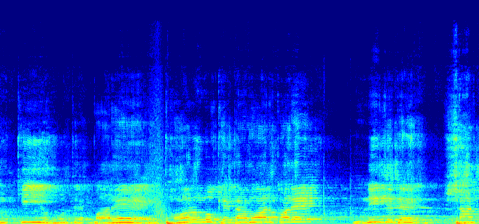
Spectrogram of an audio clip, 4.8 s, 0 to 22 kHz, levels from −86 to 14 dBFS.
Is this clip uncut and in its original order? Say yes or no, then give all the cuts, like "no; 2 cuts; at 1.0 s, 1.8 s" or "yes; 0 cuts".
no; 1 cut; at 1.6 s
